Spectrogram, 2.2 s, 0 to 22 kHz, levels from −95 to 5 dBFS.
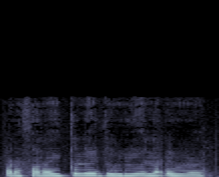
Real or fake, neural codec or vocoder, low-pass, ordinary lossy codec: fake; codec, 44.1 kHz, 1.7 kbps, Pupu-Codec; 9.9 kHz; MP3, 48 kbps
